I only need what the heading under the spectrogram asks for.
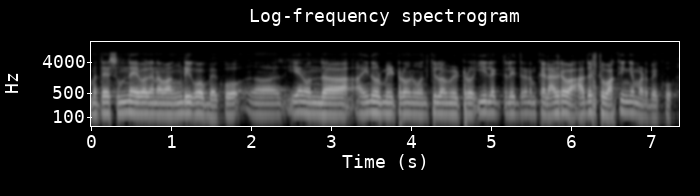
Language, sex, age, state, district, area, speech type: Kannada, male, 18-30, Karnataka, Tumkur, rural, spontaneous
